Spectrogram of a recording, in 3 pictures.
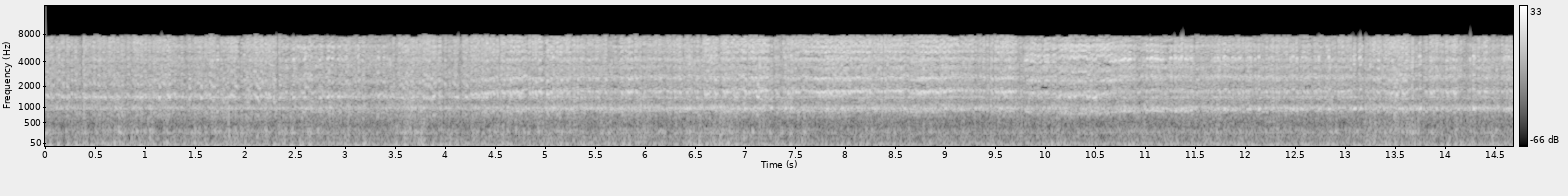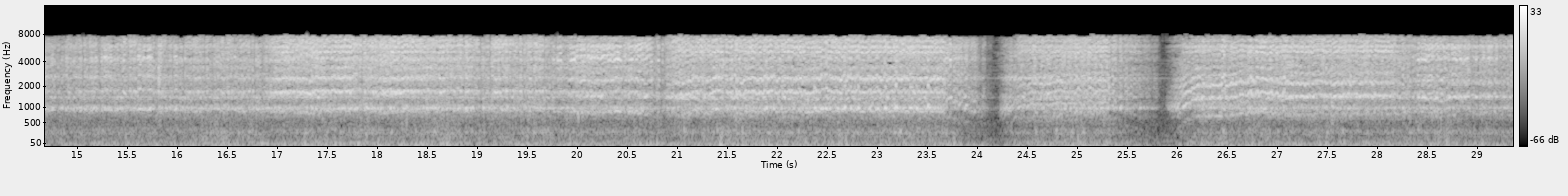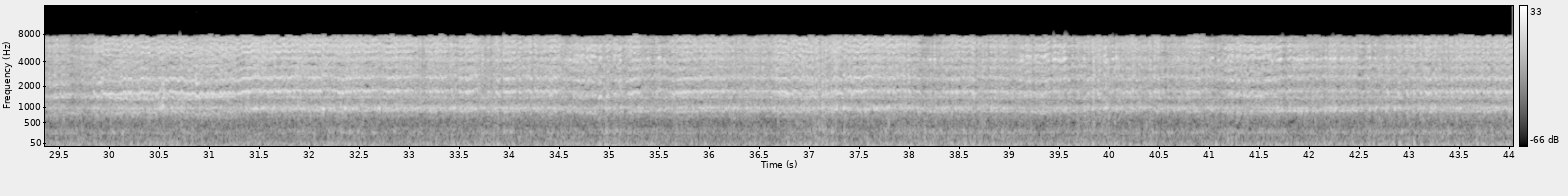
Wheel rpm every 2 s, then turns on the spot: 200, 200, 220, 230, 230, 230, 230, 230, 230, 230, 200, 170, 100, 170, 200, 210, 230, 230, 230, 230, 230, 230.
none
